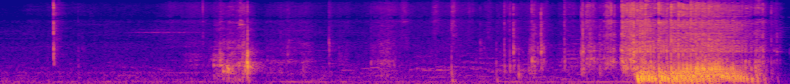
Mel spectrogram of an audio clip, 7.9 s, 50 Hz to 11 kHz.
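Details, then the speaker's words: 58 cc chainsaw, after a new spark plug failed to fix it: soft idle, then it screams up on throttle about 1.5 seconds and cuts out dead; dust in the carburetor restricting fuel suspected. "यह जब machine start करते हैं accelerator press करते हैं तो machine अचानक से बंद हो जाता है पिकअप नहीं बनाता है"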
